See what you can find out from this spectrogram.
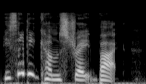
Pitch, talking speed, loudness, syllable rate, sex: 240 Hz, 245 wpm, -16 LUFS, 5.8 syllables/s, female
